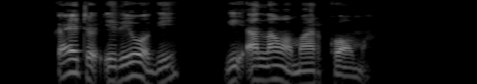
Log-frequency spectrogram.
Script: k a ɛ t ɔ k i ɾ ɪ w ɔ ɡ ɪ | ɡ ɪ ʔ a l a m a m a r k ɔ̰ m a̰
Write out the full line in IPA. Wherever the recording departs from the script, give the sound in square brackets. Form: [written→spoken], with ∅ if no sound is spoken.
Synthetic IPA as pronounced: k a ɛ t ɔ [k→ʔ] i ɾ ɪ w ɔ ɡ ɪ | ɡ ɪ ʔ a l a m a m a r k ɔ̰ m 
